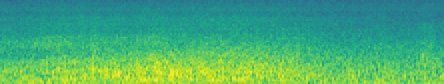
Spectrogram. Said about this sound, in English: I've managed to get myself to the edge of the water, watching the waves barely touch my shoes.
